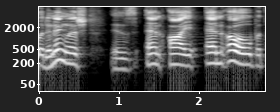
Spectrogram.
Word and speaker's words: Niño: The way you would spell it in English is N I N O. But the second N would have that tilda over it, that little swirl that tells you that it's pronounced N.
